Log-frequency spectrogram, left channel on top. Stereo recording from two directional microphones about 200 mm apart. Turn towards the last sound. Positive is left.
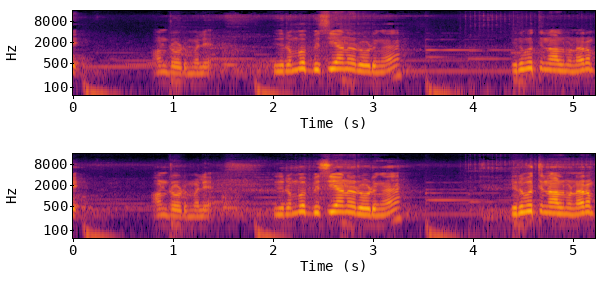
turn(degrees=5)  # may be behind; listen again after turning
